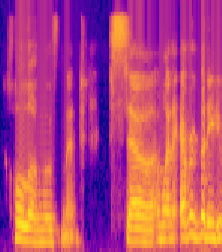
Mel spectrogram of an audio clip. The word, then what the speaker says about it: Holomovement: inherent in the name Hol movement so I want everybody to remember it that way pronounce it correctly and you say whole Hol movement H movement as in whole and indeed you're absolutely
